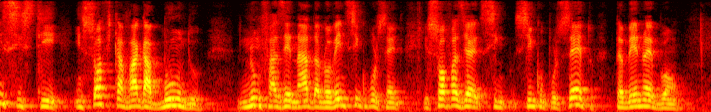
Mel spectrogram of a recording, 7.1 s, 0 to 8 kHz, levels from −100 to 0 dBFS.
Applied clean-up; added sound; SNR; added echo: none; none; none; none.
